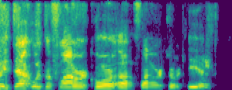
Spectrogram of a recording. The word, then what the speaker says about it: tortilla: Anything with tortilla is you got to roll your R's like tortilla.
